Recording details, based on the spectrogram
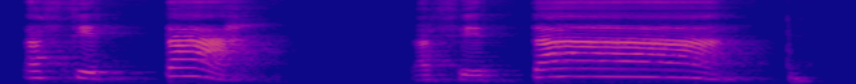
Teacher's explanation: Sílaba tônica é a última, é oxítona.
